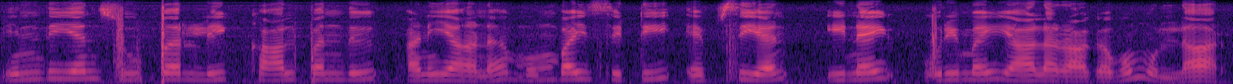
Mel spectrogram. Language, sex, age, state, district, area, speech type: Tamil, female, 18-30, Tamil Nadu, Pudukkottai, rural, read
